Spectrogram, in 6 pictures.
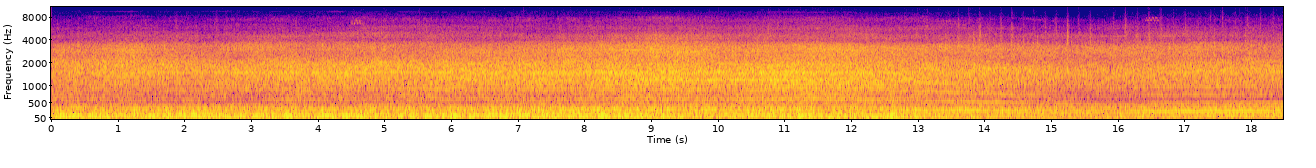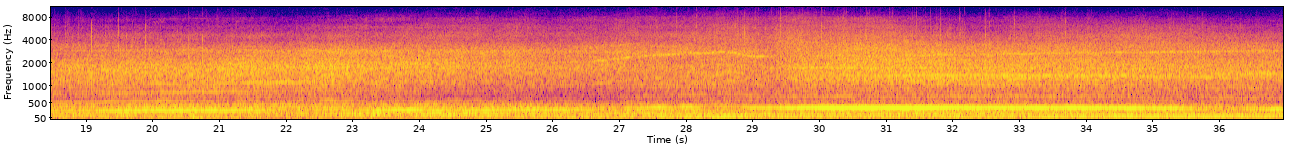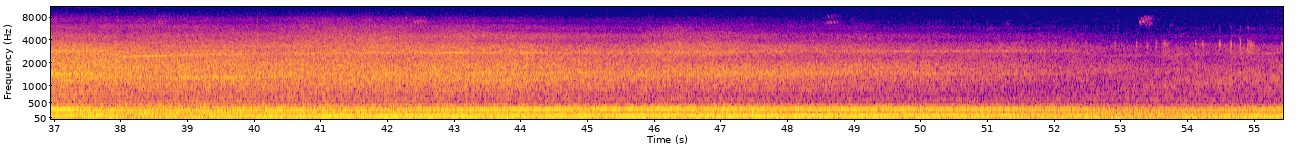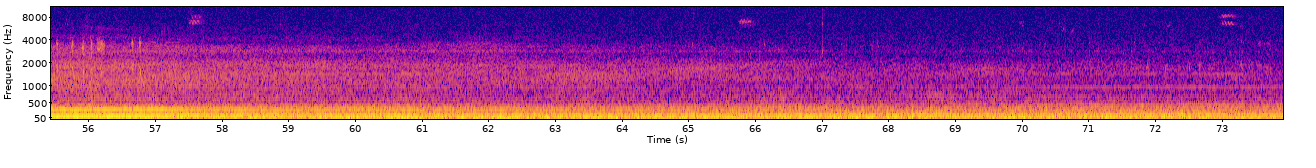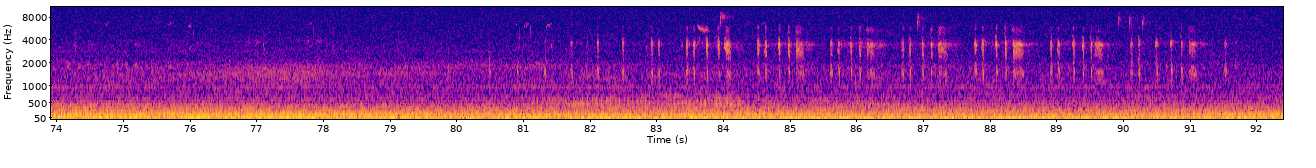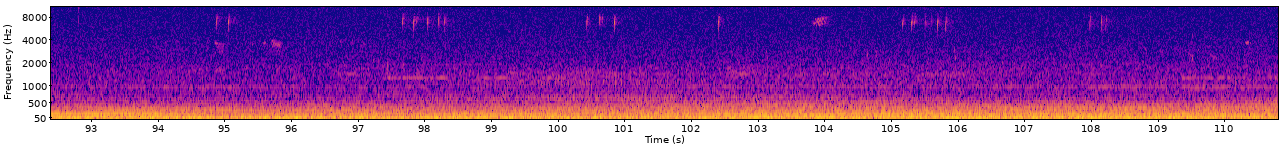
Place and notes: Green Ln, Malton, UK - muck spreading ...
muck spreading ... two tractors at work ... dpa 4060s in parabolic to MixPre3 ... bird calls ... red-legged partridge ... pheasant ... meadow pipit ... crow ...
